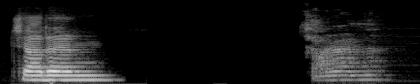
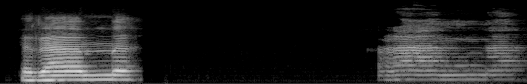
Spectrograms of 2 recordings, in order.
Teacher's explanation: this N is up on the roof of the dome of that palate in our mouth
